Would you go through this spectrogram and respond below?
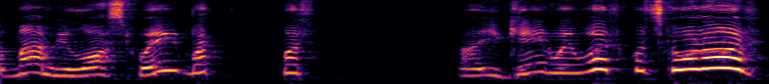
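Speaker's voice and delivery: high-pitched flustered sputtering; confused shock. Retold or imitated. Boy baffled by his changed mom, confused shock. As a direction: build to a loud, squawked question. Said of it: "He's confused".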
